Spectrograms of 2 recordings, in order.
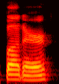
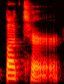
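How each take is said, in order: First: The middle t is soft and relaxed. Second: The middle t is crisply enunciated. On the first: This is the usual American way of saying it. The speaker calls it right. "instead of saying butter" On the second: This is the British way of saying it. The speaker calls it wrong. "very very enunciated pronunciation"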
